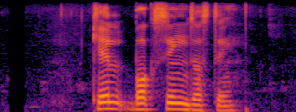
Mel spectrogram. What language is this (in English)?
Nepali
